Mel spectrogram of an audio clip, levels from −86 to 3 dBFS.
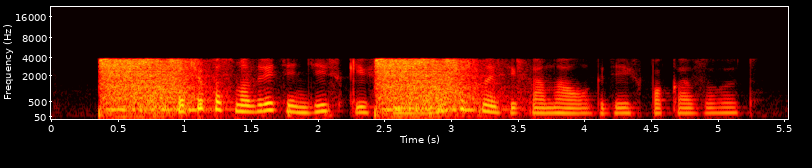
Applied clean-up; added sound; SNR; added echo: none; Tools; -5 dB; none.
